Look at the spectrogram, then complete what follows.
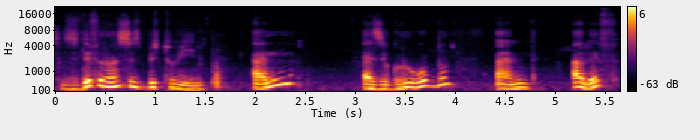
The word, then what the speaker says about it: ال: Alif and lam as a group, and which we pronounce them al.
